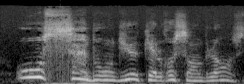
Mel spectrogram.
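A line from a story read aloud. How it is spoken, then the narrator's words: Plain. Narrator (French): dit Brigitte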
